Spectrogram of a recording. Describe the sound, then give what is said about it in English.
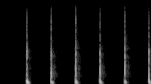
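Six sharp hand claps in a steady, fairly quick rhythm, each a crisp, bright smack with a short decay, with no voices. “Can you try and remember to get my clap in?”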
